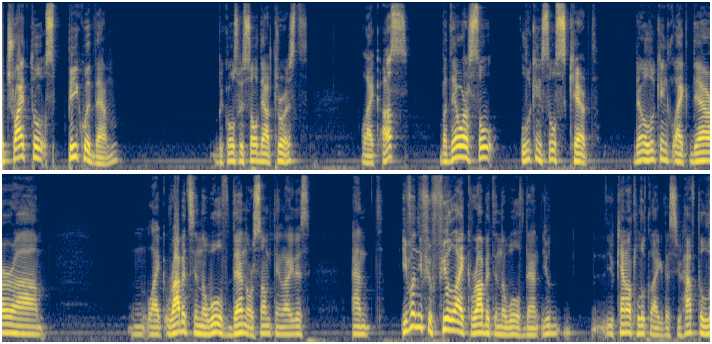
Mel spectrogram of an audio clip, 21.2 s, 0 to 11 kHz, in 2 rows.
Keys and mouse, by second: 3.7-21.2 drag.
